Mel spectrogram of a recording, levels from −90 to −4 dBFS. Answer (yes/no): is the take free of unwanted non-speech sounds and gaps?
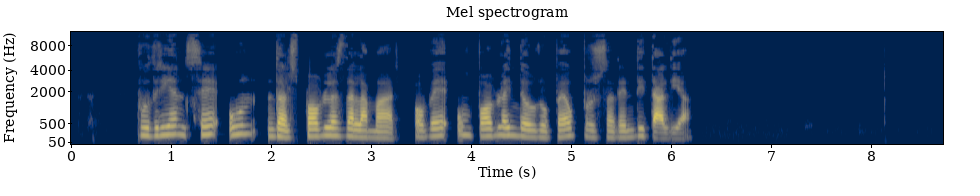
yes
